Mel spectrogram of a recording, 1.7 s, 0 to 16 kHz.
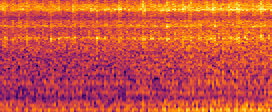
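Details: Suzuki Multicab F6A small petrol engine idling smooth and steady with no misses or knocks after a crank-no-start repair; shorted old fuel pump was blowing the ignition coil fuse, fuel pump replaced, now runs normally.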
